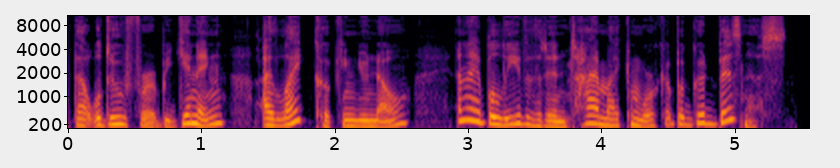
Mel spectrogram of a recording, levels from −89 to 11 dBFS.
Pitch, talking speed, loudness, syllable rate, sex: 200 Hz, 260 wpm, -18 LUFS, 6.6 syllables/s, female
